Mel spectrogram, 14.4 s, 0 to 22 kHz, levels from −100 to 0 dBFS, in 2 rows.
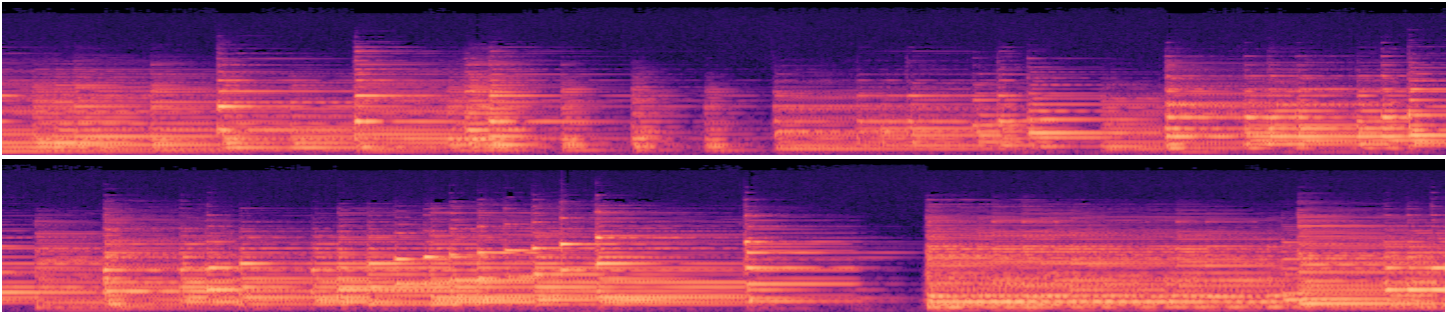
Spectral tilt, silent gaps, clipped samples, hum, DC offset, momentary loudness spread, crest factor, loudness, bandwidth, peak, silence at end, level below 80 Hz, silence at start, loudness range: -6 dB/octave; none; under 0.1%; none; under 0.1%; 12 LU; 18 dB; -19 LUFS; 9.4 kHz; 0 dBFS; 0 s; -52 dBFS; 0 s; 7 LU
